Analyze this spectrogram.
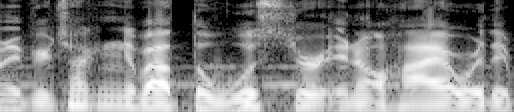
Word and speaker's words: Worcester: only reason why I even know that you pronounce it Worcester is because when I went to school briefly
